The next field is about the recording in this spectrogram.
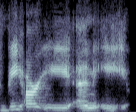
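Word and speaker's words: Brené: It's Brene Brown.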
